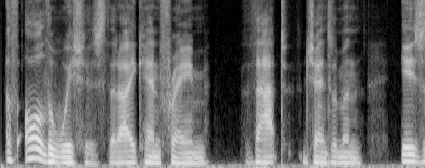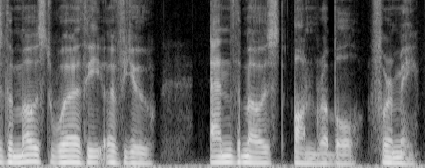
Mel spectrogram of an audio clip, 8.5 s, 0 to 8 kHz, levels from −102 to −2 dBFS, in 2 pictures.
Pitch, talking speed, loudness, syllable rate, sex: 100 Hz, 155 wpm, -19 LUFS, 4.4 syllables/s, male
